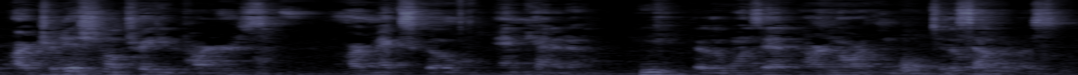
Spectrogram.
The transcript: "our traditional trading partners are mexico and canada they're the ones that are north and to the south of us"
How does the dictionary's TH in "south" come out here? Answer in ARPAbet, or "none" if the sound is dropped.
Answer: TH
